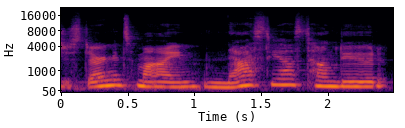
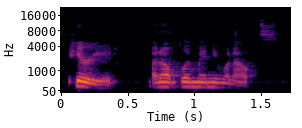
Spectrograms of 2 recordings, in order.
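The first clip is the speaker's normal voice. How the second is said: normal talking voice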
